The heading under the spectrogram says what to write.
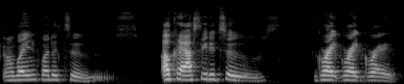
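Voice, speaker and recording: A woman's voice: medium pitch, a little slow, fairly bright tone. A woman hosting a casual opinionated livestream, skeptical and emphatic, with sarcastic exposé-style commentary and colloquial address to her viewers. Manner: skeptical, sarcastically mimics opposing views; emphatic, punchy delivery with rhetorical questions. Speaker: livestream host.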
